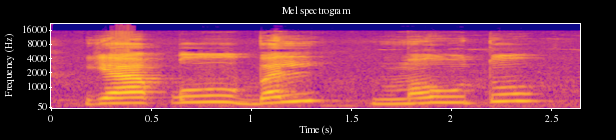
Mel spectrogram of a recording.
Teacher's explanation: واو ساکن لیکن پچھلے الفاظ پر زبر ہے، واو لین ہے، ٹھیک ہے. اس کو جلدی پڑھیں گے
